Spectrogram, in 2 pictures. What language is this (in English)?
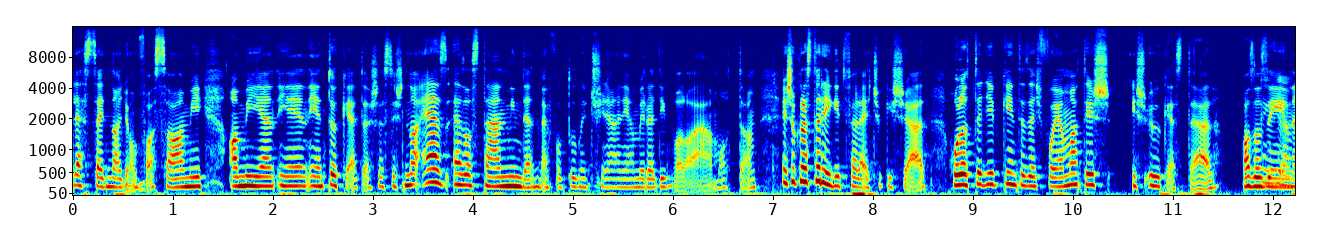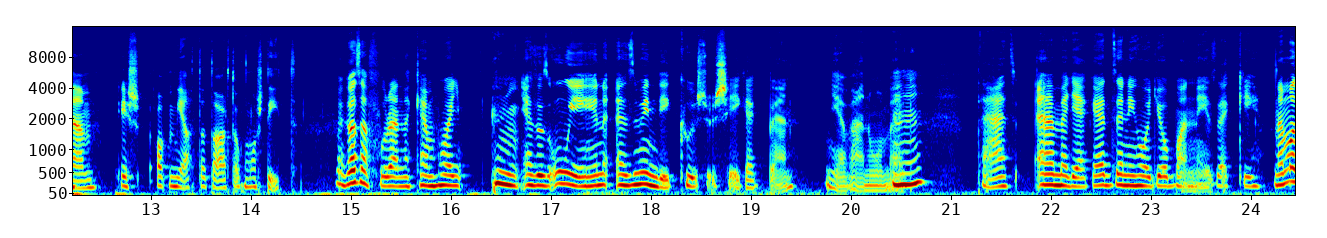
Hungarian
